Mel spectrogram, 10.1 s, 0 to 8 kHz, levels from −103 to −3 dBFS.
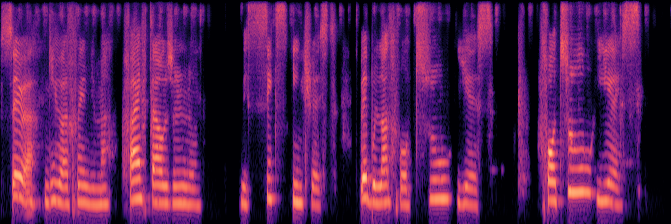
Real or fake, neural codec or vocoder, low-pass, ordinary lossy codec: fake; codec, 16 kHz, 2 kbps, X-Codec, HuBERT features, trained on general audio; none; none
